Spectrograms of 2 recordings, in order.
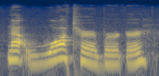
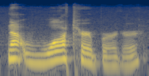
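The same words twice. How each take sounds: Both takes have the same delivery.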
